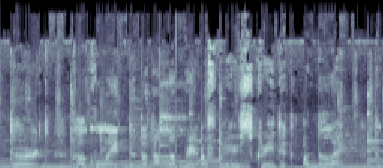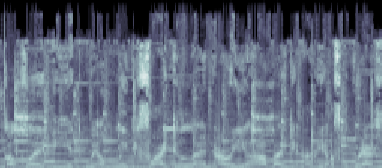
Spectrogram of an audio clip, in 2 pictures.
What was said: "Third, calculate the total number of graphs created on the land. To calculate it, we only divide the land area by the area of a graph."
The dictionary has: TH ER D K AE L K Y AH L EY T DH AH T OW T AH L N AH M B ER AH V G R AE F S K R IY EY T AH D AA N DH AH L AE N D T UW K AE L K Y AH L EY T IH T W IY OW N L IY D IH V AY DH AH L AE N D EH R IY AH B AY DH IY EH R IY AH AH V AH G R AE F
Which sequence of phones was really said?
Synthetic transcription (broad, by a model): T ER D K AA L K Y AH L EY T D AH T OW T AH L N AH M B ER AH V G R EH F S K R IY EY T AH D AA N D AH L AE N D T UW K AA L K Y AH L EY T IH T W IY OW N L IY D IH F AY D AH L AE N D EH R IY AH B AY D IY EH R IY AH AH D AH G R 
